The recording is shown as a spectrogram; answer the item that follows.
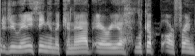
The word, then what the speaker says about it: Kanab: adventure takes us to canab Utah I think that's how it's pronounced right canab canab canab canab cannab all right so it's canab Utah we're headed to the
